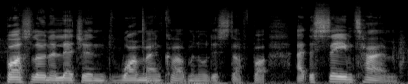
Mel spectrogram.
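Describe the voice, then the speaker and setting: A man's voice: deep voice, moderate pace, bright, forceful tone, no room sound. A young man with a London accent in a casual football debate, emphatic and conversational with plenty of slang. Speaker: podcast guest pundit.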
